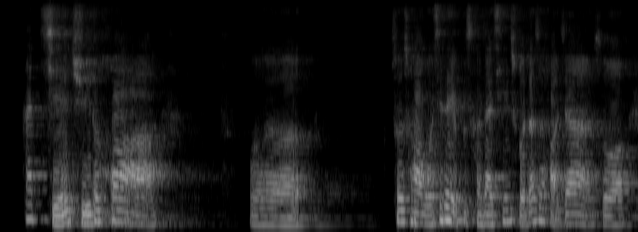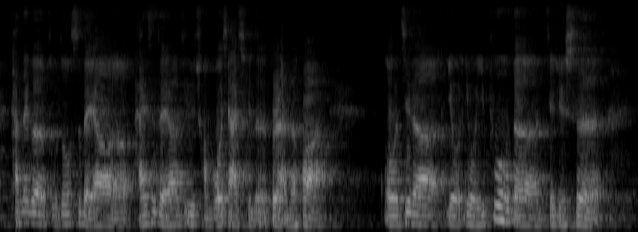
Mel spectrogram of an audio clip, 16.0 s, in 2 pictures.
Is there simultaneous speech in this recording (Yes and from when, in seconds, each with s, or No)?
No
